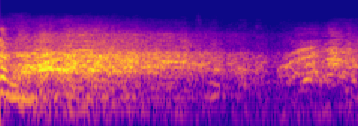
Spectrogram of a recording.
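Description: A sudden splash of water thrown over a person, at once followed by a group of people laughing, with a short dip near the end.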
